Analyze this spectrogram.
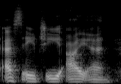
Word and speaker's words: Shein: It's not cheap like Shein, or maybe it's Shine. I don't even know how to pronounce it. It's Shein.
